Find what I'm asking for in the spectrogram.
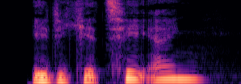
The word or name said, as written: etikettering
